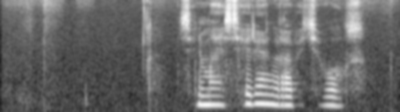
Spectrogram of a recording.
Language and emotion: Russian, neutral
